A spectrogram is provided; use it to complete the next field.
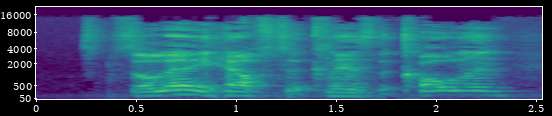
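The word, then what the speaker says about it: solé: Because Soleil, S-O-L-E with that little accent on the end, Soleil helps to cleanse the colon.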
